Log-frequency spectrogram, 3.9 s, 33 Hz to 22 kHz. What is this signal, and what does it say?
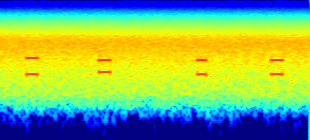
DTMF, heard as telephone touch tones, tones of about 160 ms, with phone line noise. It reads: 3 5 2 2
